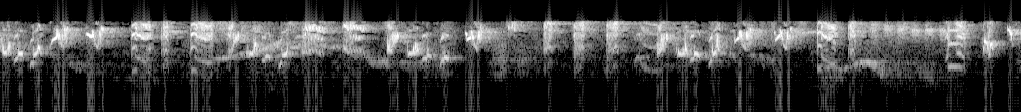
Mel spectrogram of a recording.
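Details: Continuous energetic song of an oriental magpie-robin, dense harsh and whistled notes mixed with squawky chatter, barely pausing across the whole stretch.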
